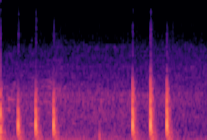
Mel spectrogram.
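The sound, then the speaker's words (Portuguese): Knocking on a door: two sets of three sharp raps with a single faint tap between them, heard alone. “bata a porta.”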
